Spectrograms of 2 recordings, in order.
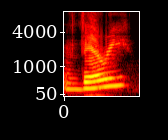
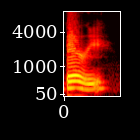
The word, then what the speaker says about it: very: violin um especially like very if you pronounce it Berry that's that's a completely different word in English a berry is like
